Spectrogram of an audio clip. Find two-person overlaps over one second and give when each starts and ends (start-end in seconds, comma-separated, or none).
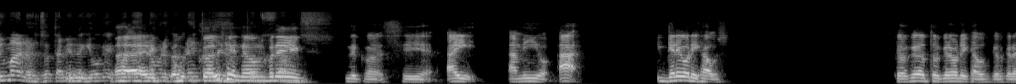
1.1-3.4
